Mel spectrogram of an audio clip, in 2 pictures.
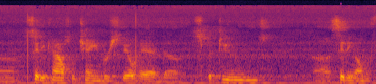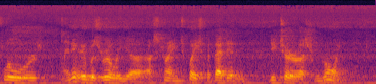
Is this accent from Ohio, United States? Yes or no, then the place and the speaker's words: no; Urbana, Illinois, United States; And having been born and raised in Urbana, I knew a great deal about the people and the community.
